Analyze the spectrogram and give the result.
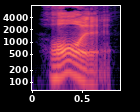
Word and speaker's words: Haul: H-A-U-L. – Howl. – Hall.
